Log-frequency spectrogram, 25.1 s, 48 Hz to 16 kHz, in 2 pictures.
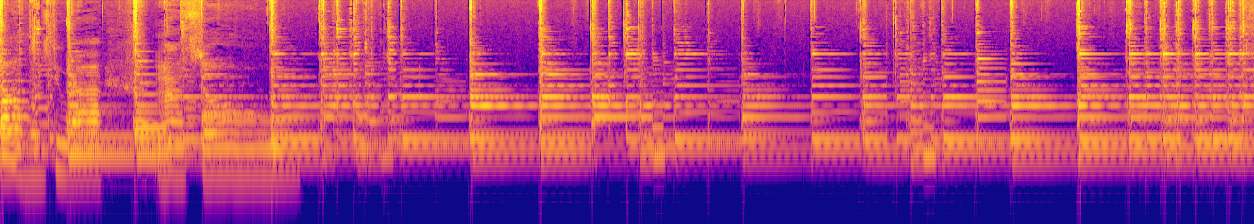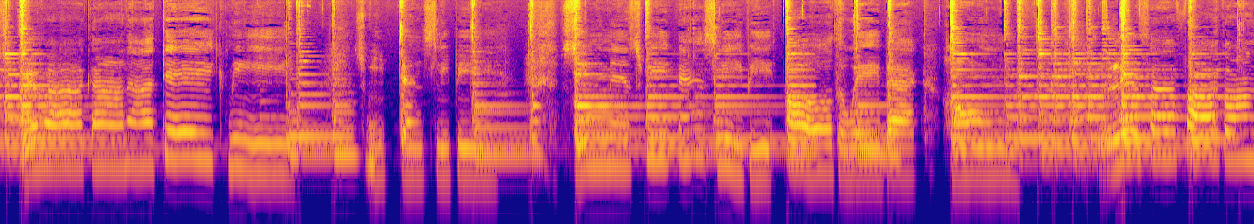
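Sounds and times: ukulele strumming chords: 0:00.0 - 0:25.0.

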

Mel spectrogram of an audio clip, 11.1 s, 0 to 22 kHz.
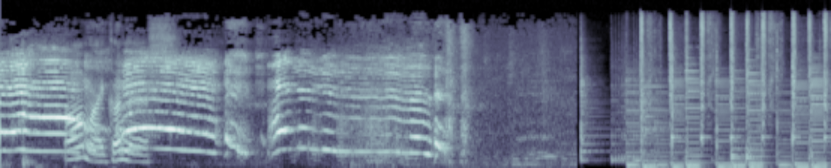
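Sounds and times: baby crying: 0:00.0 - 0:06.3.

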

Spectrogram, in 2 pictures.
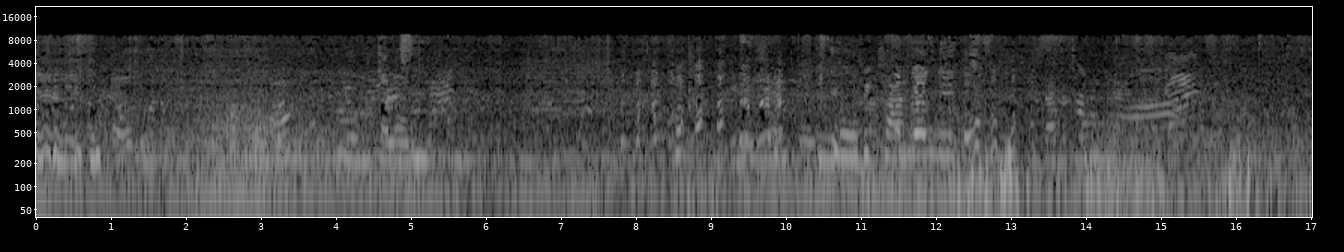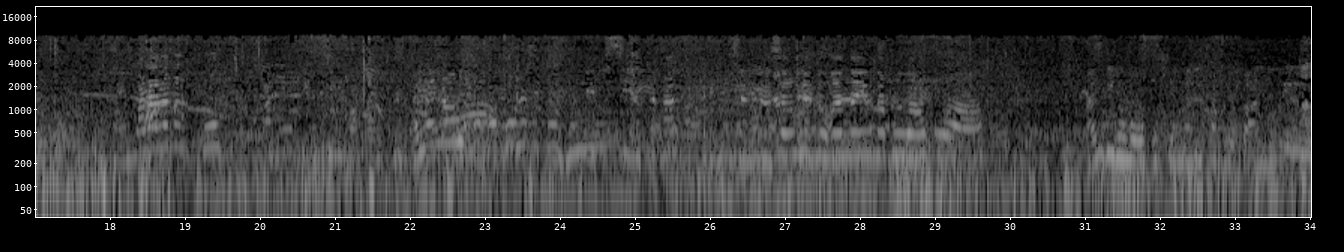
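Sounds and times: wind rumble on microphone: 0:00.0 - 0:34.0.

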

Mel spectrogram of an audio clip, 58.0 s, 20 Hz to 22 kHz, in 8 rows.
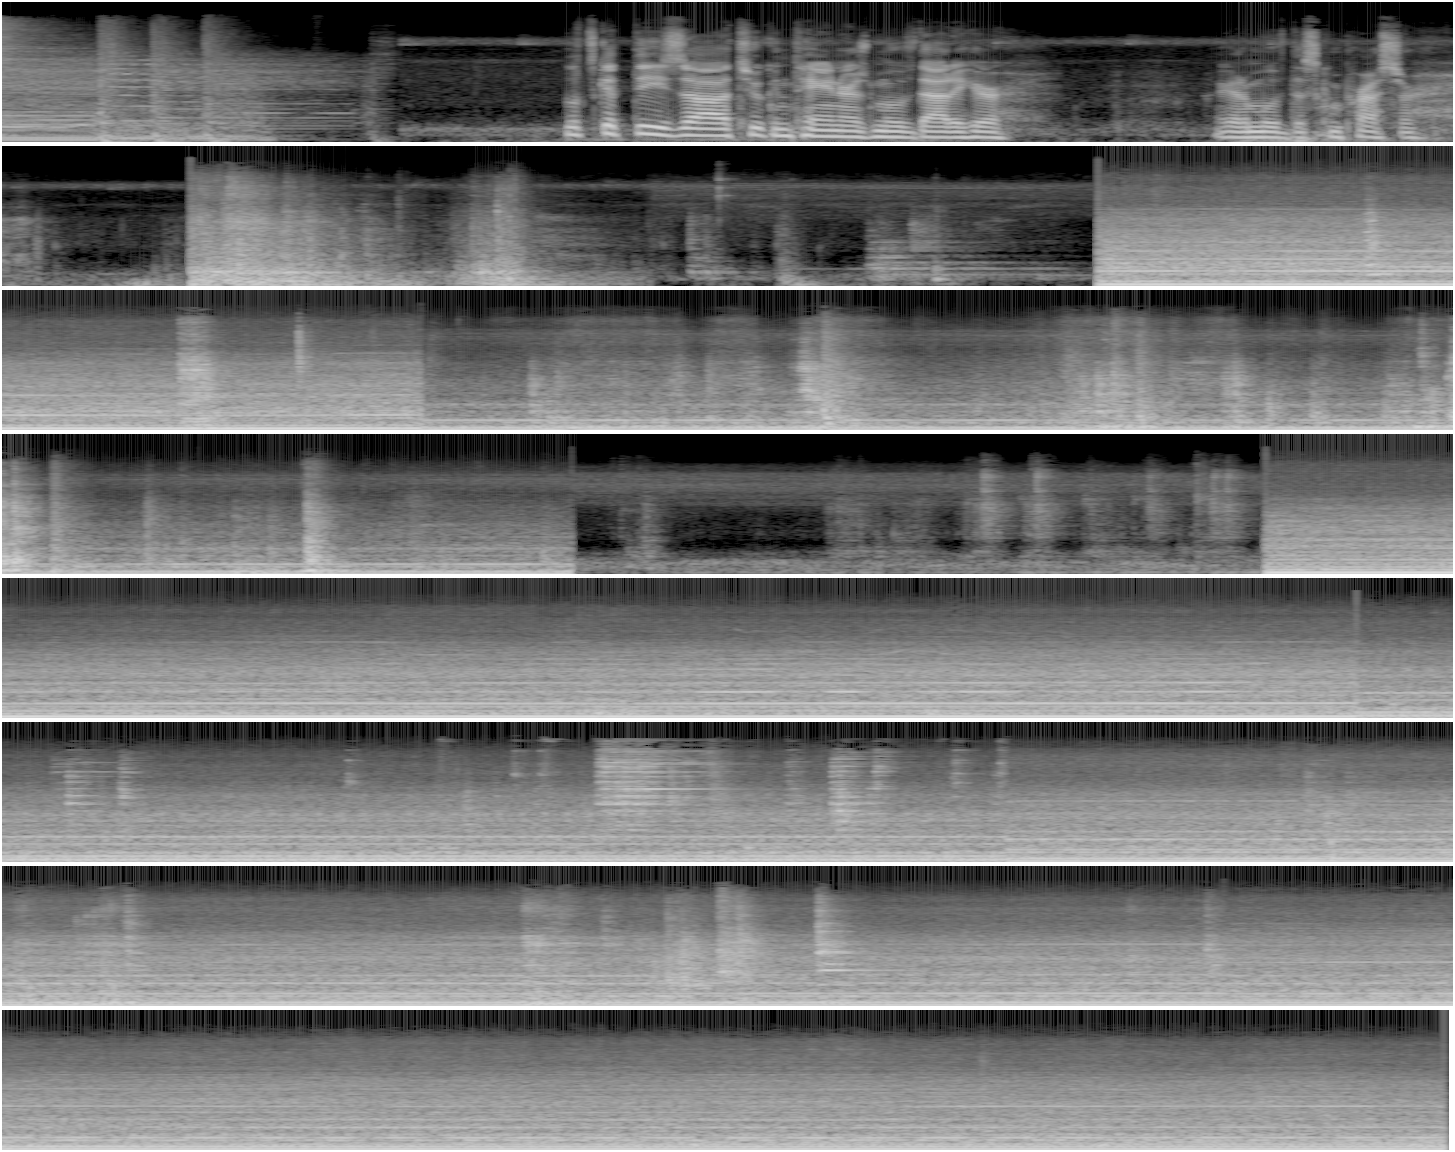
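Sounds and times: diesel engine running: 0:12.8 - 0:24.7, 0:28.1 - 0:58.0
metal clanks: 0:36.4 - 0:37.3, 0:37.9 - 0:41.4, 0:46.1 - 0:48.2.

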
